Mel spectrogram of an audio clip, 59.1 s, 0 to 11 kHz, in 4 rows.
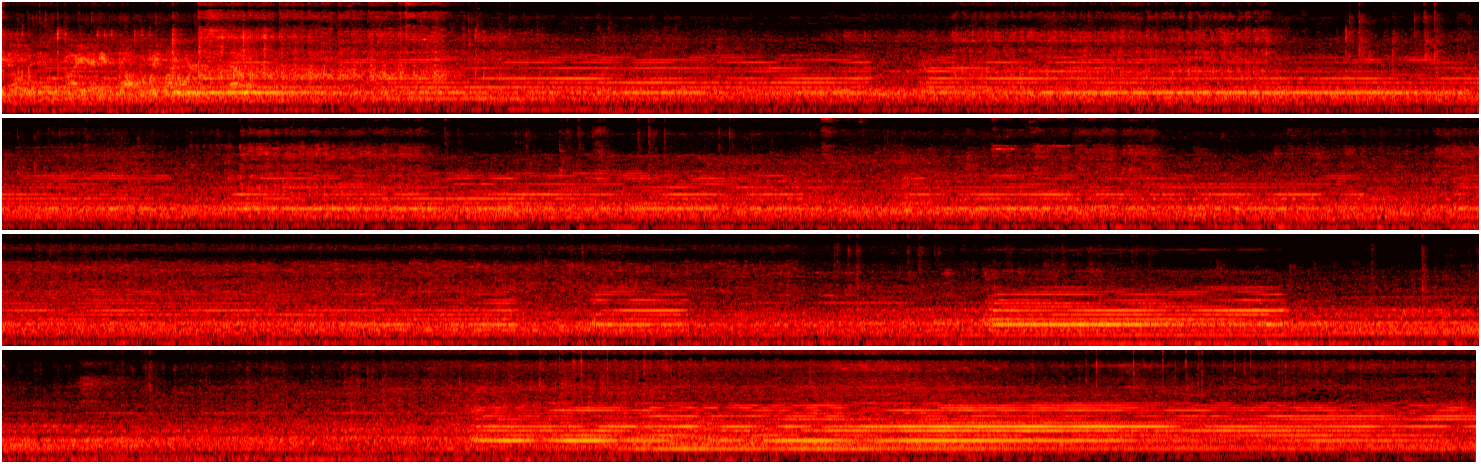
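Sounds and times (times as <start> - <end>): model train horn blasts: 0.0 - 59.0
model train wheels rumbling on rails: 0.0 - 59.0
steady tonal hum: 0.0 - 59.0.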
